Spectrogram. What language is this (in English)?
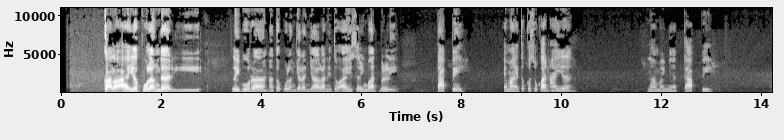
Betawi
